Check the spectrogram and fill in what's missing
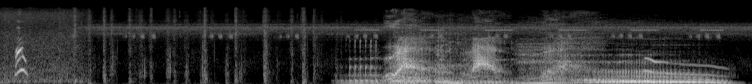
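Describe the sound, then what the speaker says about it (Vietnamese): A tiger roars from far off in a 3D animated folk tale, a few low rumbling calls rising after a quieter opening of soft clicks and a brief high squeal, carried over a steady high tone. "tiếng hổ gầm ở xa lắm"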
